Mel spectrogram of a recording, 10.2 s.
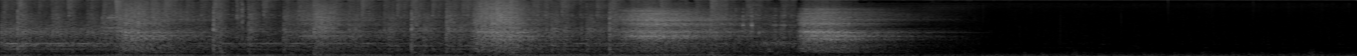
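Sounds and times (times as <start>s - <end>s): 
dub music: 0.0s - 5.6s.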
